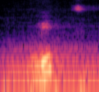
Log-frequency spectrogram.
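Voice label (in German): "mit", German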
